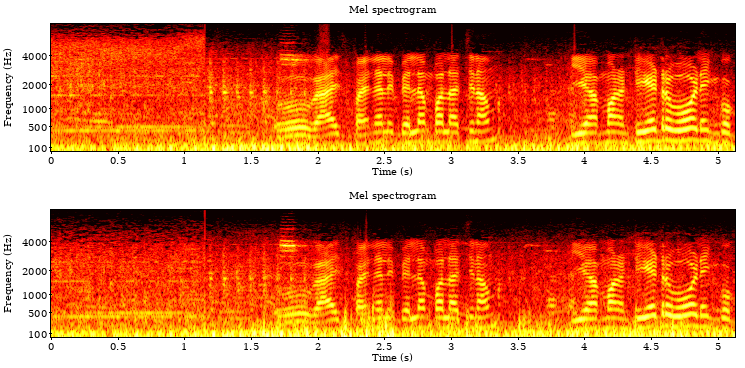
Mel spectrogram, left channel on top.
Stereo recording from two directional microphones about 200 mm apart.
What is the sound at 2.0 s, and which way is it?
Speech, centre (ahead or behind).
